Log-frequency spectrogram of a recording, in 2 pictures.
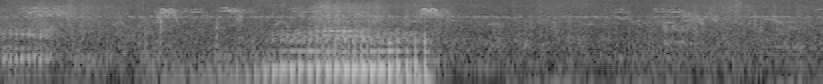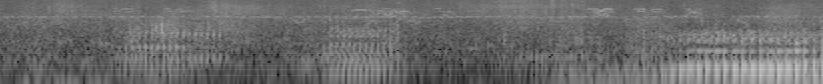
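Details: Buffalo in nature giving deep, low, rumbling bellows: one strong call of about a second near the start, a quieter stretch with soft grunts, then another loud low bellow at the end, with outdoor background hiss.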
